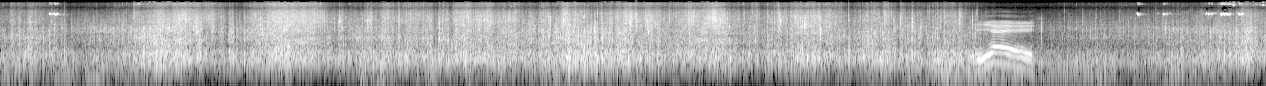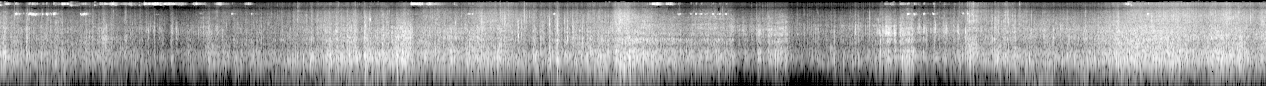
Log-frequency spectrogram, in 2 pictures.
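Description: Electric mountain bike running downhill over loose gravel and rock: a steady crunch of tyres with frequent knocks and rattles from the bike. A short rising squeal is heard about twelve seconds in.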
